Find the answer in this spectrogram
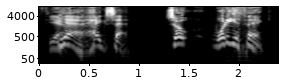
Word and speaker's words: Hegseth: Did I pronounce that right? Hegseth, yeah. Yeah, Hegseth.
